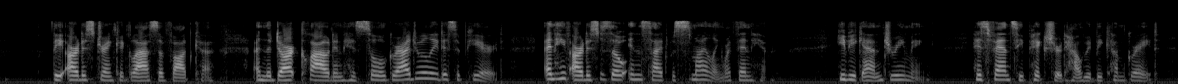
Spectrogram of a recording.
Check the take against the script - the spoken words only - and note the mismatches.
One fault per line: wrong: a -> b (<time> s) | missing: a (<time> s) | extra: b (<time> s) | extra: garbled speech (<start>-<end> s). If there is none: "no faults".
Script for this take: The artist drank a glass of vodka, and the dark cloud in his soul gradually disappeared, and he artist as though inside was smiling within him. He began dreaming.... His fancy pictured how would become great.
no faults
